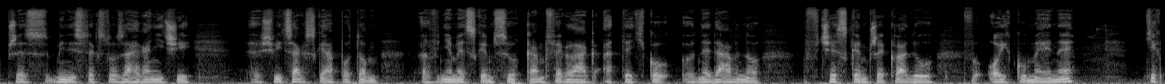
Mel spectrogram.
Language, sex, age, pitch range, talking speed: Czech, male, 60-79, 105-125 Hz, 95 wpm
